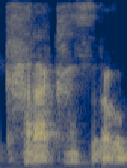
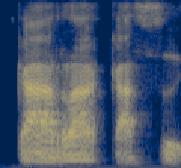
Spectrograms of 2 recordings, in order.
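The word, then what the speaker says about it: Caracas: 이것도 우리 카라카스라고 표현합니다만은 이 사람들이 직접 읽을 때는 까라카스 이렇게 발음을 해요.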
